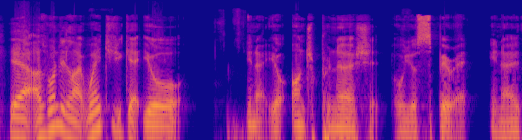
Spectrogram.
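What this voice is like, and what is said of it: British accent. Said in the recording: “we're both born in the UK. ... I haven't lost my accent though yet.”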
